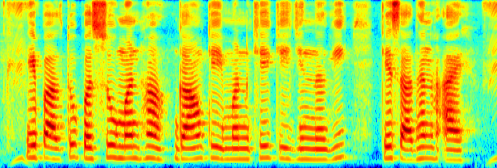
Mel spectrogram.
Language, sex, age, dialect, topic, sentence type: Chhattisgarhi, female, 25-30, Eastern, agriculture, statement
